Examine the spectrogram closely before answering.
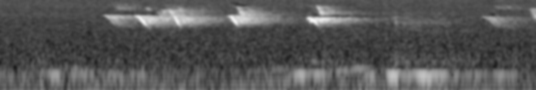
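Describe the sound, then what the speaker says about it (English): Birds chirp outside on a morning, with four or five short, high, quiet bursts of chirping spread evenly over a faint low hum. "I opened my eyes at the sunlight and the chirping of birds outside."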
